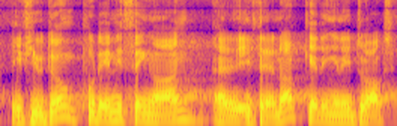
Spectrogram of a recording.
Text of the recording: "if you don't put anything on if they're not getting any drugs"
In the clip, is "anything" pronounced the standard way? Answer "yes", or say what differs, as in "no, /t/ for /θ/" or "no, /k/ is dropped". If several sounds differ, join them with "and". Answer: yes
